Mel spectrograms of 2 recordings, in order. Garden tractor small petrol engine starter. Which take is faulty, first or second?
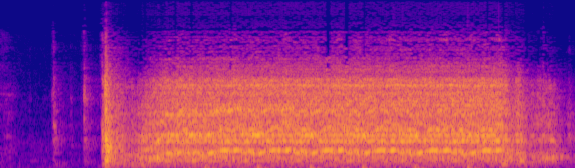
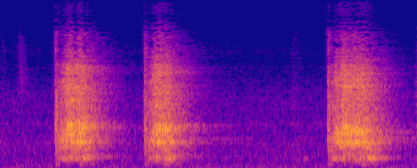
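second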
